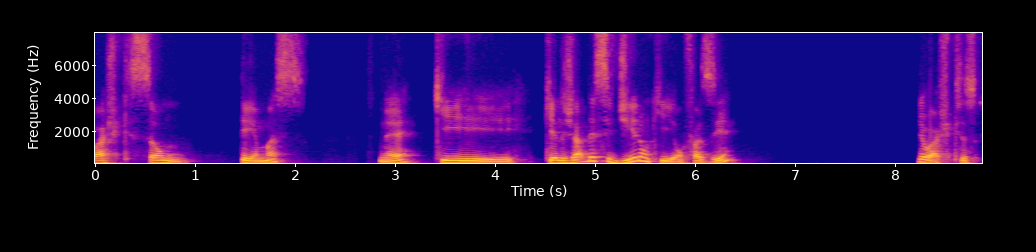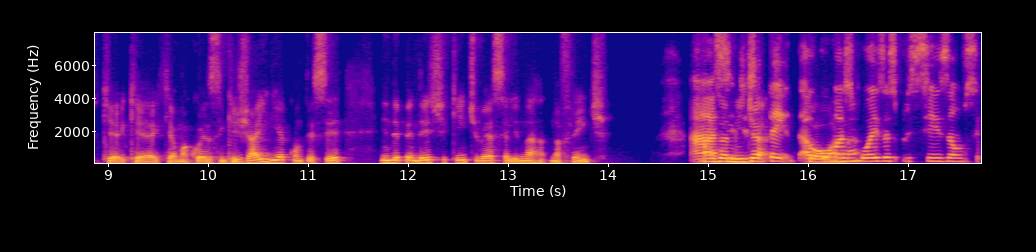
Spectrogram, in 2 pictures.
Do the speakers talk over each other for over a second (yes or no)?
yes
